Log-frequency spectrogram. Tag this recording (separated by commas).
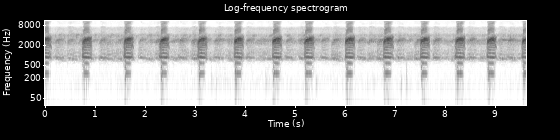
Frog, frog croaking, Croak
